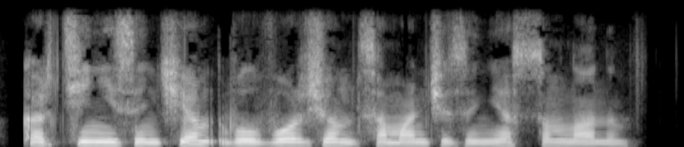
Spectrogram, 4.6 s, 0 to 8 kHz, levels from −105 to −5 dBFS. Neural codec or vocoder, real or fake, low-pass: none; real; 7.2 kHz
